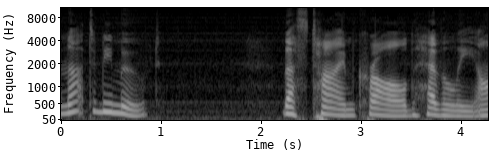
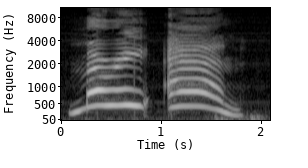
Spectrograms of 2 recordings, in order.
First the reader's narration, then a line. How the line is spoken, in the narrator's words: shouted he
